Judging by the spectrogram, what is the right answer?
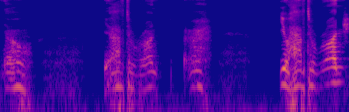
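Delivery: scarcely heard, faint goblin voice. Narrator voicing a goblin as a character tries to sleep: barely audible goblin voice. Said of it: "You can barely hear him".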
